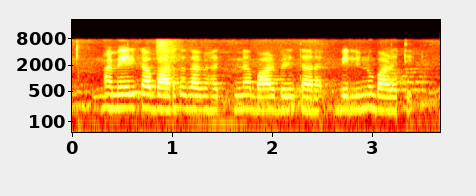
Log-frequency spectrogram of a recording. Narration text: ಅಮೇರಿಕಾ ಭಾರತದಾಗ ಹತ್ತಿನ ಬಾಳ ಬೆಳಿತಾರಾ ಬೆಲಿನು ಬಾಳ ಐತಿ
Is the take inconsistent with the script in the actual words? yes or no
no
